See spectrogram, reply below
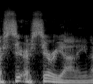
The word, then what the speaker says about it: Sirianni: Um, what's interesting about this is that the Eagles hired their new head coach, the Colts guy, v- Verini, I think his name is, or Variani. I forget how you say his name. Because, uh, or, or, uh, Sirianni, not Variani. Uh, Nick Sirianni is his name.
